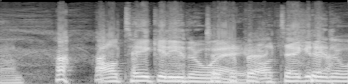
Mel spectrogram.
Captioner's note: host laughing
